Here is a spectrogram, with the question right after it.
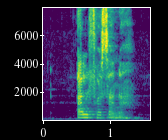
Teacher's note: وہ تا جو ہے وہ ہا کی آواز میں بدل جائے گی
